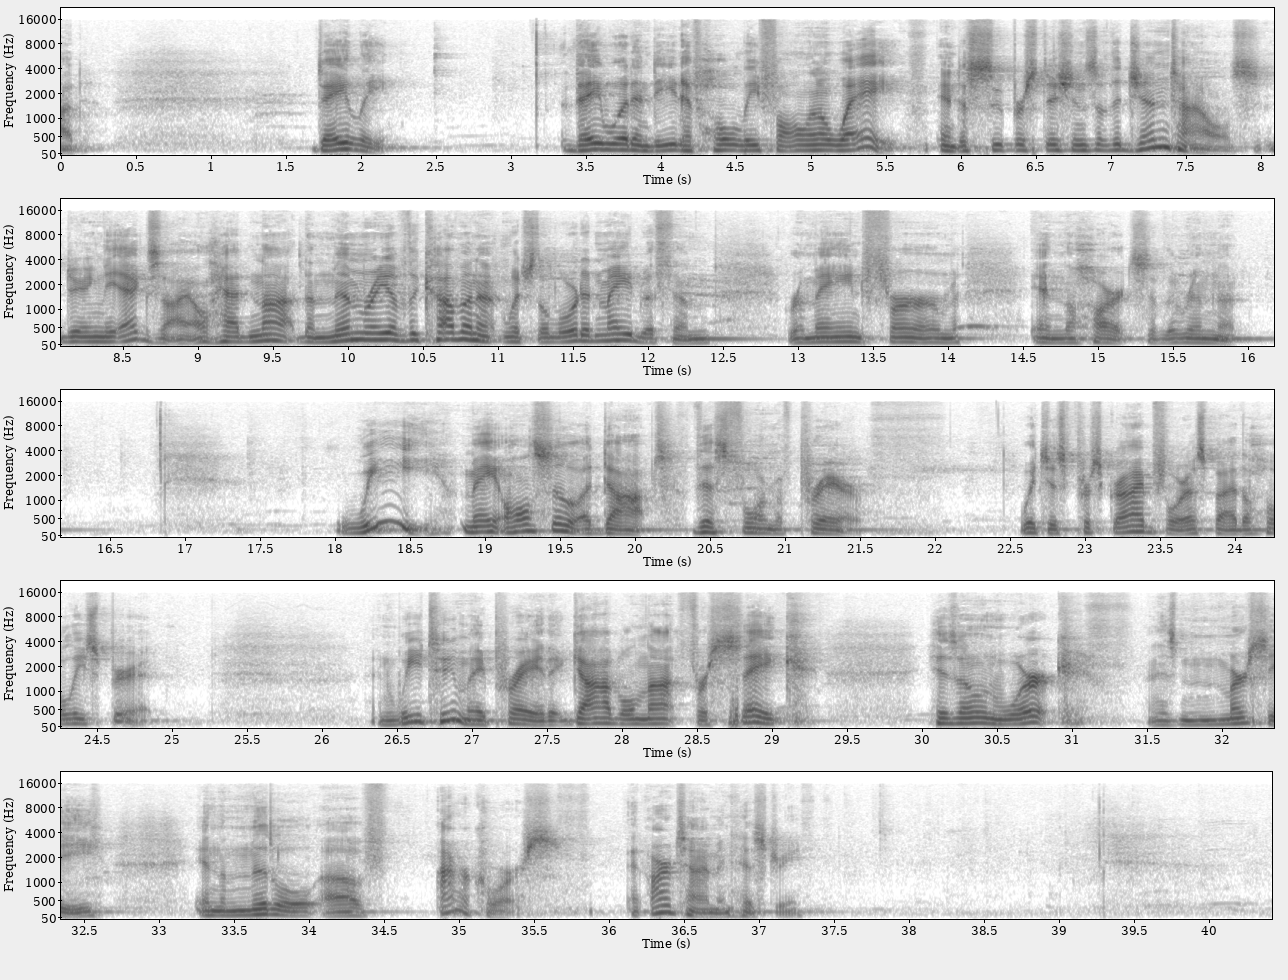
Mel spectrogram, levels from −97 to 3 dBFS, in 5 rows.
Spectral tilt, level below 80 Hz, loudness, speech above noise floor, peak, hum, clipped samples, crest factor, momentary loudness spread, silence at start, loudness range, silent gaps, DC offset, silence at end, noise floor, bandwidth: -4 dB/octave; -78 dBFS; -33 LUFS; 35 dB; -12 dBFS; none; under 0.1%; 24 dB; 18 LU; 0 s; 8 LU; none; under 0.1%; 0.9 s; -69 dBFS; 16 kHz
